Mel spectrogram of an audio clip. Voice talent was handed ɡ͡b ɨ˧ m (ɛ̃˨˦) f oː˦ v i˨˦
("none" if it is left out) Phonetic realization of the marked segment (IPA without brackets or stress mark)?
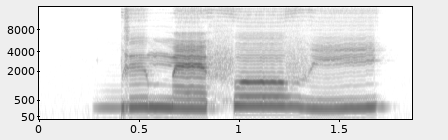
ɛ̃˨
